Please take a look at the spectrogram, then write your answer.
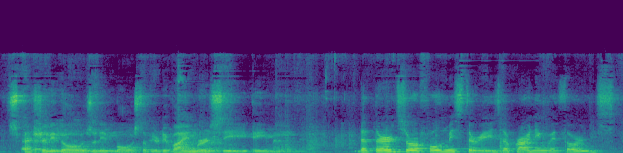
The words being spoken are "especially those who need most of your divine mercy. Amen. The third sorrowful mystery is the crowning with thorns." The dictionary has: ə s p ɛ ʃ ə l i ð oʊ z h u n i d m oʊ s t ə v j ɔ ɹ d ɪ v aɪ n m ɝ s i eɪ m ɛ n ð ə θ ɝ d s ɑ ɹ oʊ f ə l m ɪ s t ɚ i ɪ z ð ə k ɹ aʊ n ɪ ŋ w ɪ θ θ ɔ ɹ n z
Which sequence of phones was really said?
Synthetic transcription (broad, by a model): s p ɛ ʃ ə l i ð oʊ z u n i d m oʊ s t ə v j ɔ ɹ d ɪ v aɪ n m ɝ s i eɪ m ɛ n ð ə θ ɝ d s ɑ ɹ f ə l m ɪ s t ɚ i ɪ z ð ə k ɹ aʊ n ɪ ŋ w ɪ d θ ɔ ɹ n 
